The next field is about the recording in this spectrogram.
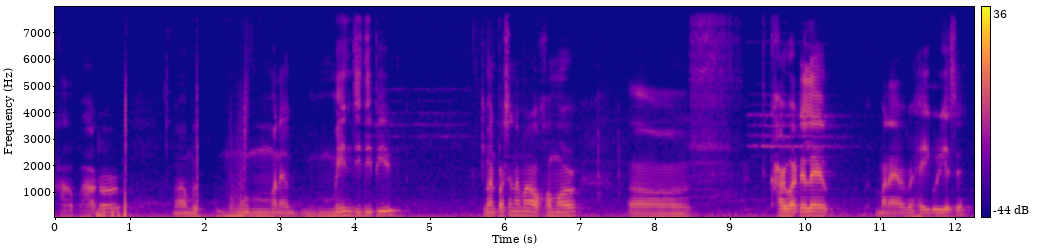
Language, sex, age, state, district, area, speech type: Assamese, male, 30-45, Assam, Sivasagar, urban, spontaneous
